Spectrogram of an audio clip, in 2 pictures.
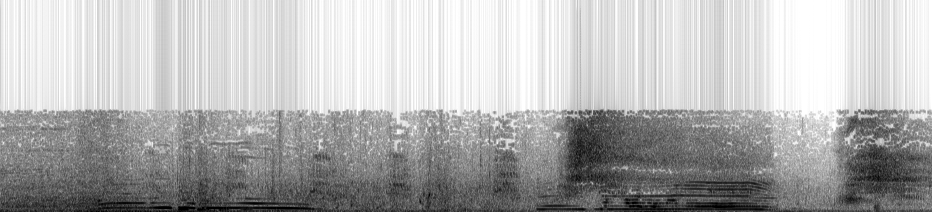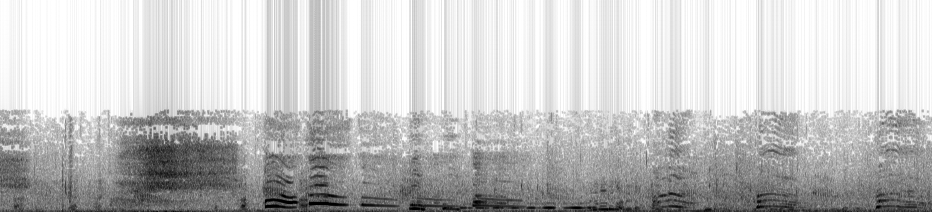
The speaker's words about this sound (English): But I think the storm looks like it's really closing in now. So batten down the hatches. Uh-oh. No. Sounds like the boat is going down.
